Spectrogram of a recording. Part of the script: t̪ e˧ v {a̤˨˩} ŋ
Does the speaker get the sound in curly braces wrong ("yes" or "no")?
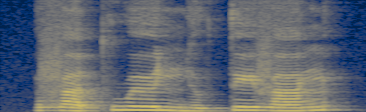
yes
